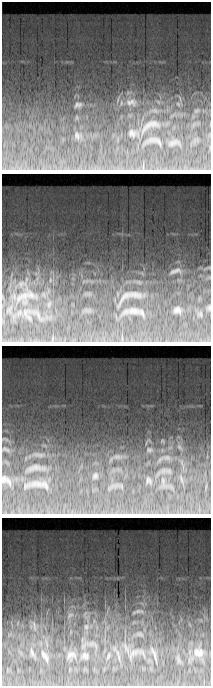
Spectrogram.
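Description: Distant, indistinct voices of players and spectators calling and shouting across an open soccer field, over a steady low rumble. The calls grow more frequent near the end.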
